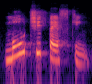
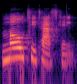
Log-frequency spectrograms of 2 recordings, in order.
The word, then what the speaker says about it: multitasking: and we say mochi so the wrong pronunciation many times is more cheap asking mochi pesky incorrect how do you pronounce it multitasking multitasking multitasking multitasking multitasking multitasking also one of explore example of a word that is fully pronounced every syllable is pronounced every letter is pronounced multitasking yeah I have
